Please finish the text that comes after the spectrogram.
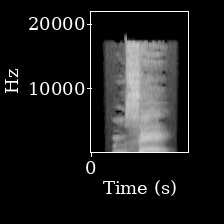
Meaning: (noun) 1. elder, respected old person 2. title of respect to anyone older than oneself, including parents
- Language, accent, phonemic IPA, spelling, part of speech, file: Swahili, Kenya, /m̩ˈzɛː/, mzee, noun / adjective, Sw-ke-mzee.flac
